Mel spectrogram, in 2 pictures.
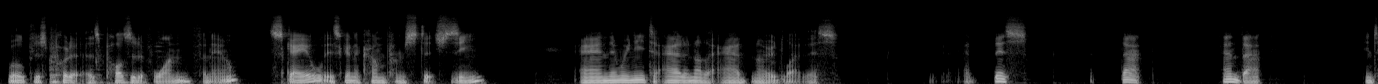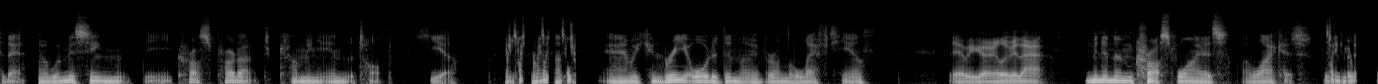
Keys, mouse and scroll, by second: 2.0 middle click, 2.6 click, 5.2-6.4 middle drag, 6.4 click, 7.6 shift+d, 9.1-11.1 drag, 11.8-14.1 drag, 15.4 click, 18.8 middle click, 18.9 scroll down 4, 19.0 middle click, 19.1 click, 19.2 middle click, 19.3 click, 19.3 g, 19.5 middle click, 20.2-25.5 drag, 25.5-27.0 middle drag, 27.0-27.3 scroll down 4, 27.4 g.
